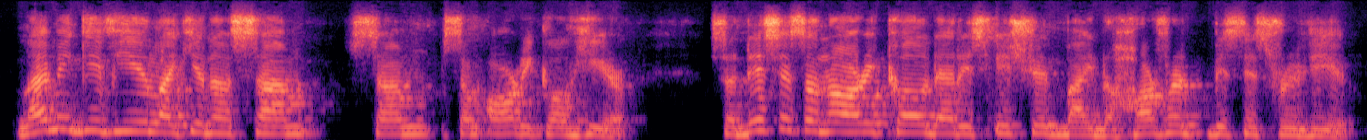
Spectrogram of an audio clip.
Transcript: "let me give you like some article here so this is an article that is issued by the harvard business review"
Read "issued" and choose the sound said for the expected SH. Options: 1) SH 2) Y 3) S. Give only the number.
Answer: 1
